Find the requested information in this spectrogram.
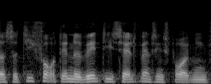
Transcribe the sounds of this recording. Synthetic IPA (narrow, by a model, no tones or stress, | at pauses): ɐsɒ̽d̥ifɒ̰ːd̥enːøð̞ˠʋen̰d̥iəsælsʋæn̰se̝ŋsb̥ʁœɡ̥ne̝ŋf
